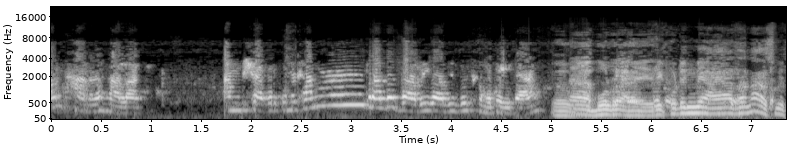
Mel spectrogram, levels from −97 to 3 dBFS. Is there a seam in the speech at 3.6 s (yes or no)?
no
